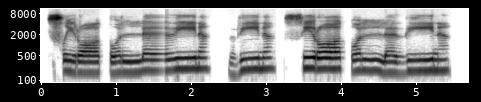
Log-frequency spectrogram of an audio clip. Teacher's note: Soft letter है, नरम हर्फ है, बगैर सीटी के, ऊपर वाले 2 दांतों के किनारे पे जुबान लगा के, सिरातुल्लज़ीना, ज़ीना, सिरातुल्लज़ीना, न क्या है, ज़ी क्या है और न क्या है, ज़ी या मद्दा, एक अलिफ लंबा, न सिर्फ जबर।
